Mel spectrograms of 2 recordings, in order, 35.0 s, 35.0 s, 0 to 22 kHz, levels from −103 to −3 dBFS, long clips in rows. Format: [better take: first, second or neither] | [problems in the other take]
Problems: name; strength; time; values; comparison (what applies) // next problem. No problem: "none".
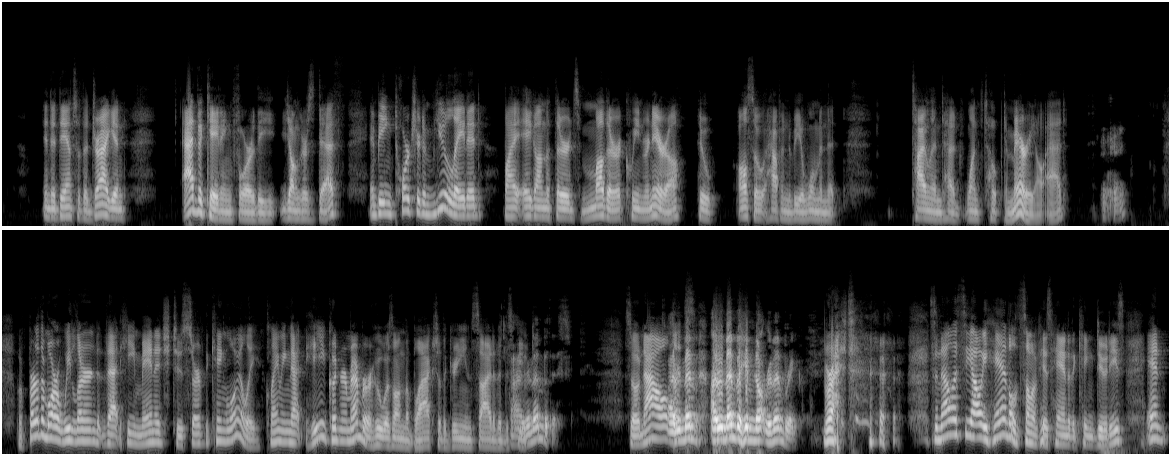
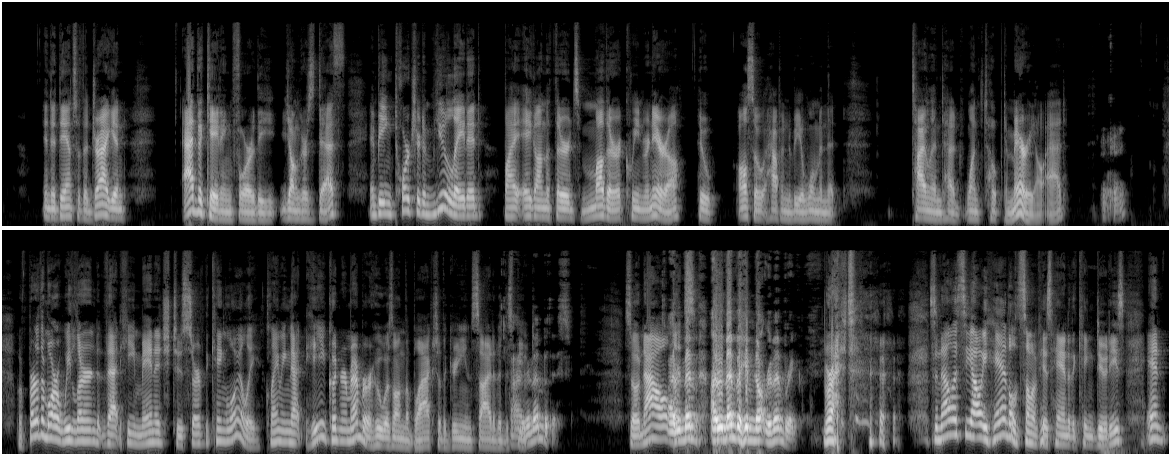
second | muffled; slightly; fading above 3.5 kHz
